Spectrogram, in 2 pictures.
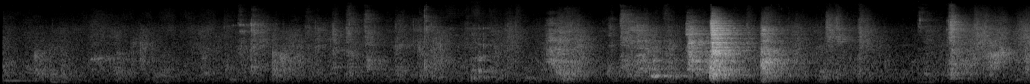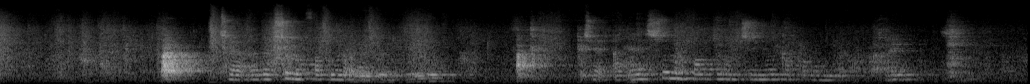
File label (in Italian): Sala felicita indagine vocalizzo maschile e poi k2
